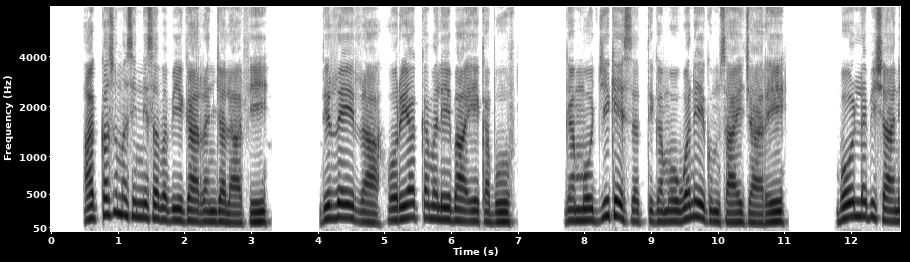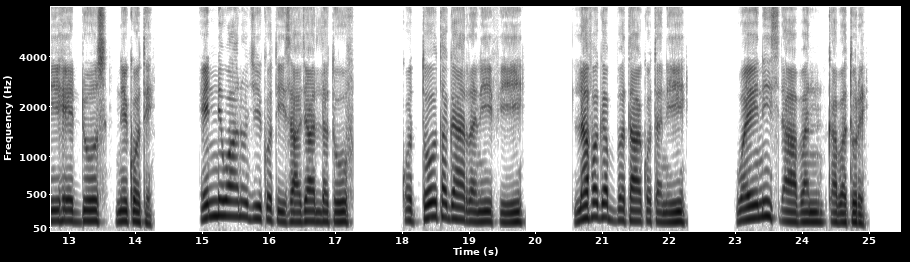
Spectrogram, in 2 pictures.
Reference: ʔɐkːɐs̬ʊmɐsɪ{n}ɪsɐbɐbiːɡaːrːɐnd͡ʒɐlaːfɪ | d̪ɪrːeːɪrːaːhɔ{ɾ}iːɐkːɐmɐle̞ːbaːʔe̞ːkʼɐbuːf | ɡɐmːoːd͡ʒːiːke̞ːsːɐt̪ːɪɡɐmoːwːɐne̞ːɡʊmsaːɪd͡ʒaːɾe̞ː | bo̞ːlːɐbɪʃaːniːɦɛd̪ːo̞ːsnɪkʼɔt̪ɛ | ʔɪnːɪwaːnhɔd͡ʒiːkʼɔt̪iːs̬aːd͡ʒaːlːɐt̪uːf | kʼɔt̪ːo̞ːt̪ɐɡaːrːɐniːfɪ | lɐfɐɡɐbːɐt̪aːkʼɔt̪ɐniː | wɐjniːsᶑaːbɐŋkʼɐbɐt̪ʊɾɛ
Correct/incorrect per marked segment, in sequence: incorrect: nː, correct

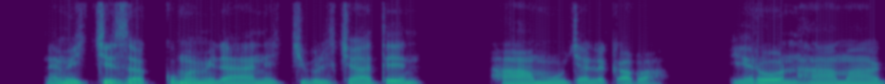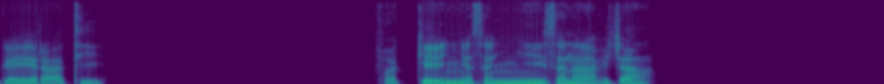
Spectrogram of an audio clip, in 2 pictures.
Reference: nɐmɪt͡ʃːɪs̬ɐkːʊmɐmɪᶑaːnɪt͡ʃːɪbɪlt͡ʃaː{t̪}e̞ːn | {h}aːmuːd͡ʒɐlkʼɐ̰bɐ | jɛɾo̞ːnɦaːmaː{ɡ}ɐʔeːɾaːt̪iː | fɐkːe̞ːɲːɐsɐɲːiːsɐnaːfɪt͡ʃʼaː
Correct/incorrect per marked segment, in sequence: correct, correct, correct

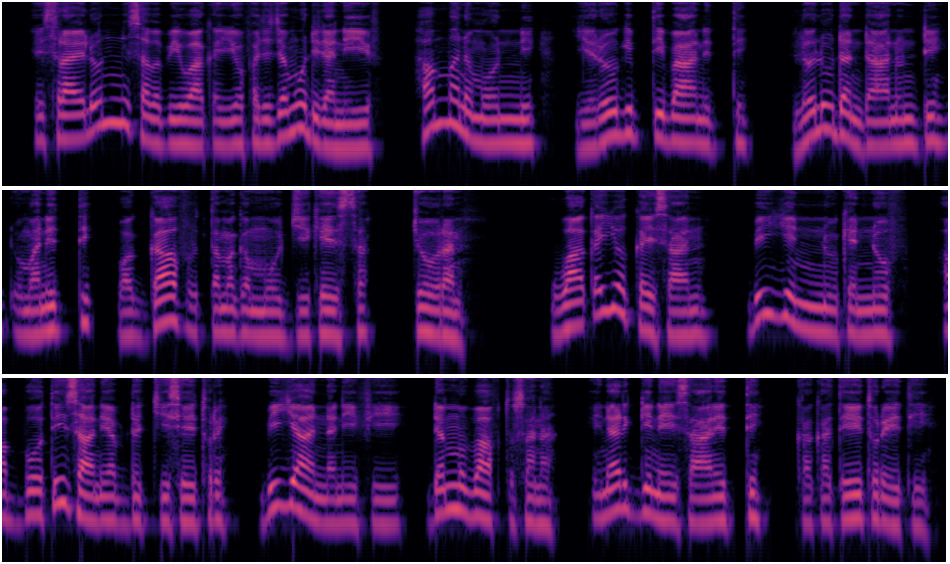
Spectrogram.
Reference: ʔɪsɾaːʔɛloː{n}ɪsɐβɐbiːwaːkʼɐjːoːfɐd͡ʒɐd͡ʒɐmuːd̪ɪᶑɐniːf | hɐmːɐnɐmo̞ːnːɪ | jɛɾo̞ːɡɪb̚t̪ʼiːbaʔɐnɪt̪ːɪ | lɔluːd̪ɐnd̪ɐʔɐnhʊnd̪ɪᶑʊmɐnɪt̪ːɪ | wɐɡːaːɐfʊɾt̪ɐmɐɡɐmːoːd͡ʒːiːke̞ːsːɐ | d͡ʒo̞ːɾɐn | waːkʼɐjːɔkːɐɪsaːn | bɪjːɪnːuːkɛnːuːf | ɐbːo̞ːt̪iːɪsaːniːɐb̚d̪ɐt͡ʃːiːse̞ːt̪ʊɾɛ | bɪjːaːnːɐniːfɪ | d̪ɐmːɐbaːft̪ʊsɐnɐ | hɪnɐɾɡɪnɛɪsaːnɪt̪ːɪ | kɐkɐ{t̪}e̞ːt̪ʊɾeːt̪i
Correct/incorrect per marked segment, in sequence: incorrect: nː, correct

